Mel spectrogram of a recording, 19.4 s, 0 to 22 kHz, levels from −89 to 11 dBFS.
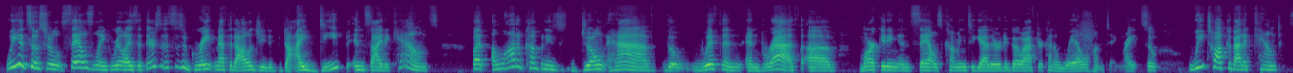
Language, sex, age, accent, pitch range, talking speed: English, female, 50-69, American, 170-225 Hz, 150 wpm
